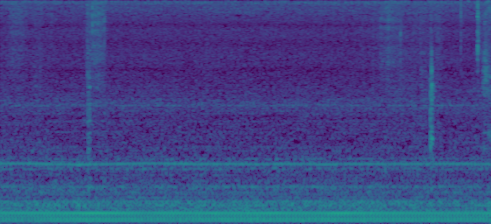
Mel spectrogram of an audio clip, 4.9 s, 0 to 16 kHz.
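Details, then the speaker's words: 2004 Winnie Minnie RV rooftop AC, run with the generator on, kicking in as the thermostat is turned down: steady low hum with a faint constant whine over the generator drone; running normally. "So we can have AC now, which if I turn it down, you'll hear it kick"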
